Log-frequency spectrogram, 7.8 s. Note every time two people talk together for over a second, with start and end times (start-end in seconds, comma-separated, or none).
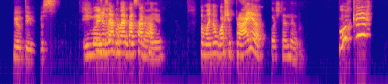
1.9-3.2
